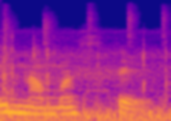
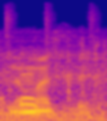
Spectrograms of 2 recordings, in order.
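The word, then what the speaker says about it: नमस्ते: So in Hindi, mostly if we informal way to greet in Hindi is to say namaste. That's Hindi? Yeah. Namaste.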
